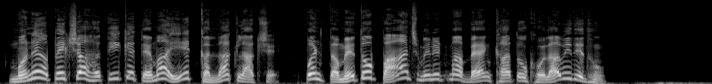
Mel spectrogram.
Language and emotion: Gujarati, happy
